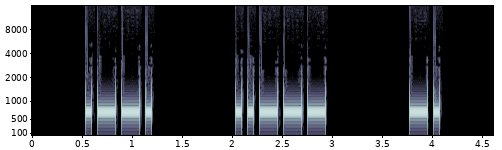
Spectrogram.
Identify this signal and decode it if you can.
Morse code, heard as a keyed tone, about 20 wpm, spaced as for 8 wpm, 700 Hz. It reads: P2N
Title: 152 Lesson 25e - Letter p - Three Characters 20wpm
